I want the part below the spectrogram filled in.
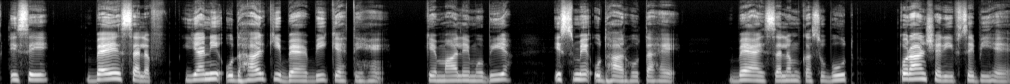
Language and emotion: Urdu, neutral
